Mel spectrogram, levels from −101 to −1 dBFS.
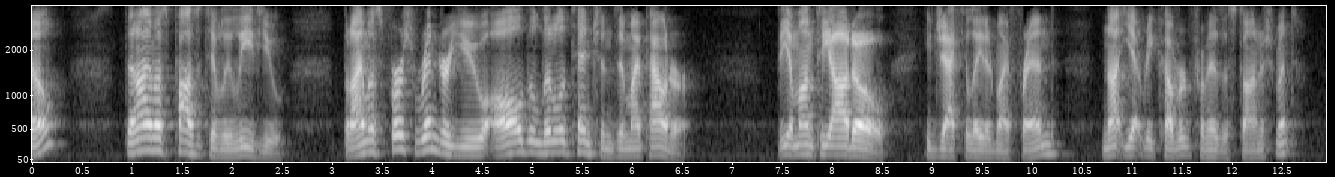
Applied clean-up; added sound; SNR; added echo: none; none; none; none.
